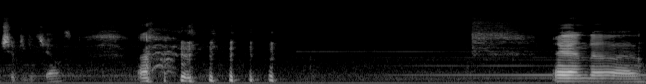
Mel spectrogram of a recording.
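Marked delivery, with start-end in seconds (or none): 0.8-5.5 breathy, wheezing burst of laughter; long laugh. Real, not acted. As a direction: laugh hard, almost without voice. Listener laughs at the tease.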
